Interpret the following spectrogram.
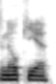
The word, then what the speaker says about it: Nokia: Yes, that's how we Irish people pronounce Nokia. We pronounce it Nokia, which is actually the right way to pronounce it because the Irish are always right.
